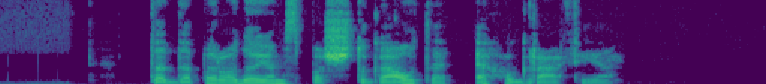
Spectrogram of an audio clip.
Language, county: Lithuanian, Utena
